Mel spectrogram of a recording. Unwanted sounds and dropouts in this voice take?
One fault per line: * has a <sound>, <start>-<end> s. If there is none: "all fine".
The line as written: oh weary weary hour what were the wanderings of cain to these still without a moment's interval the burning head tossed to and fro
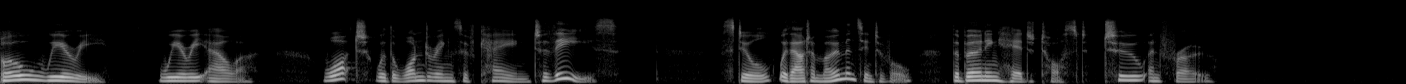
all fine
